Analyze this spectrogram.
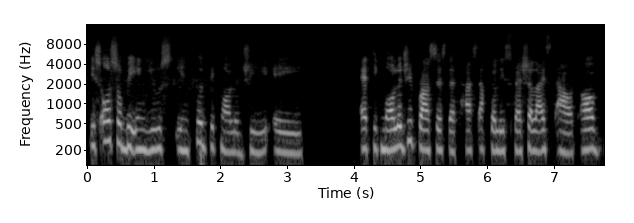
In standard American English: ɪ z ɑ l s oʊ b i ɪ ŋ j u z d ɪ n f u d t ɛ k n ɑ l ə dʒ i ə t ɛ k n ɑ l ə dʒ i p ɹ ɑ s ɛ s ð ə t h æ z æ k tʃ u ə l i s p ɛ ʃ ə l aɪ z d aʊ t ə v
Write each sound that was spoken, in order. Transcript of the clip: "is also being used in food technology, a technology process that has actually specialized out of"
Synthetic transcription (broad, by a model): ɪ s ɑ l s oʊ b i ɪ ŋ j u s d ɪ n f u d t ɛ k n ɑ l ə dʒ i ə t ɛ k n ɑ l ə dʒ i p ɹ ɑ s ɛ s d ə t h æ s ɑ k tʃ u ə l i s p ɛ ʃ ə l aɪ s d aʊ t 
